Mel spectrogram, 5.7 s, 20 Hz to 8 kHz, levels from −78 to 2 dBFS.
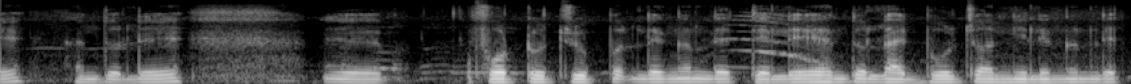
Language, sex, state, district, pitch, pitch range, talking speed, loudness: Wancho, male, Arunachal Pradesh, Longding, 110 Hz, 110-115 Hz, 170 wpm, -19 LUFS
